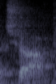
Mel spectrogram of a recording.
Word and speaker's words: Chalke: It says, actress Sarah Chalke pronounced it just like the chalk you use on a chalkboard, on a blackboard. Really? It's Sarah Chalke.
